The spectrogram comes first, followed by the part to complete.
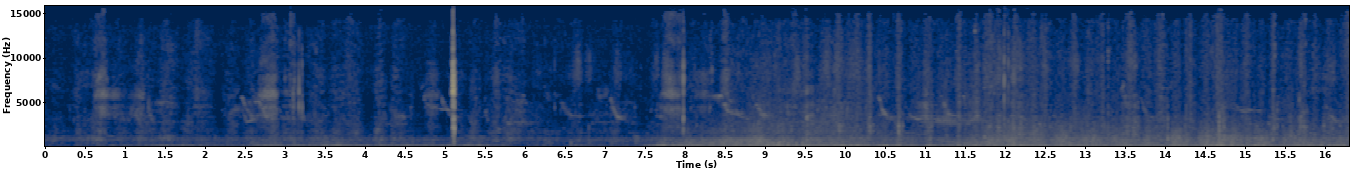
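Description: An off-the-track Thoroughbred mare trotting in a sand arena, her hoofbeats landing softly in the footing. The sound grows louder about halfway through.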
